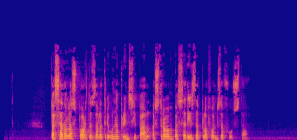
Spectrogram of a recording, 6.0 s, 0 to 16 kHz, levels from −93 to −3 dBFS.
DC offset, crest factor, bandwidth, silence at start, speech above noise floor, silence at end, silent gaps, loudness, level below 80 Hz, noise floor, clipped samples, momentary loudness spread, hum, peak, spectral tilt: under 0.1%; 24 dB; 11.5 kHz; 1 s; 36 dB; 1 s; none; -29 LUFS; -82 dBFS; -65 dBFS; under 0.1%; 11 LU; none; -6 dBFS; -2.5 dB/octave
